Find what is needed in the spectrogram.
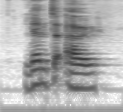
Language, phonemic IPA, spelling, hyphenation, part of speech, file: Dutch, /ˈlɛn.təˌœy̯/, lente-ui, len‧te-ui, noun, Nl-lente-ui.ogg
- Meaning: spring onion, scallion (Allium fistulosum); particularly when cultivated for its stem, similar to a leek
